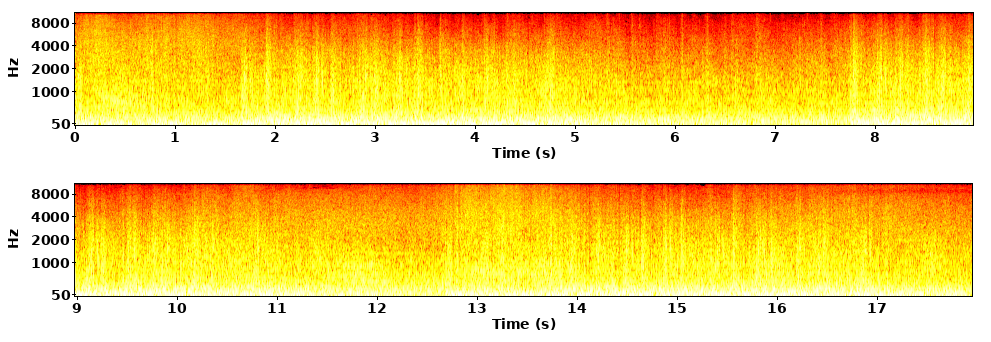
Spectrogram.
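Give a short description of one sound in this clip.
Heavy guns boom again and again.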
